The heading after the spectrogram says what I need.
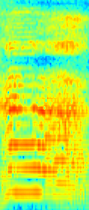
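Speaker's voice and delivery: put-on very high, drawn-out yelled ah. Retelling what the crew sounded like at the landing: imitating people yelling. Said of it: "So they was yelling".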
